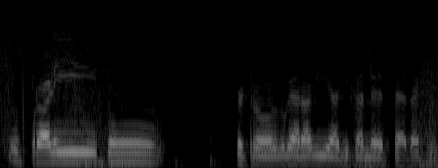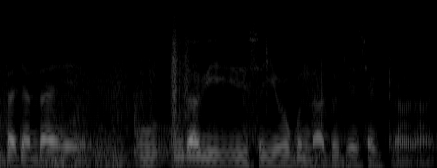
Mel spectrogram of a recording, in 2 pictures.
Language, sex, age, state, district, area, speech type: Punjabi, male, 45-60, Punjab, Amritsar, urban, spontaneous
